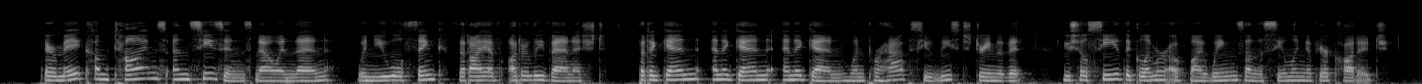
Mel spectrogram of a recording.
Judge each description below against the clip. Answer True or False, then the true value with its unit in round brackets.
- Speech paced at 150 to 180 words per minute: False (190 wpm)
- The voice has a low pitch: False (190 Hz)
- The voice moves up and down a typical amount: True (4.0 semitones)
